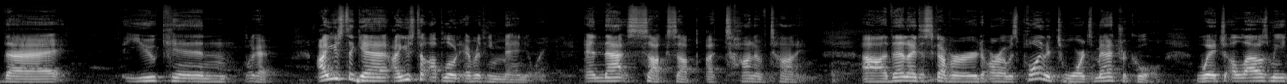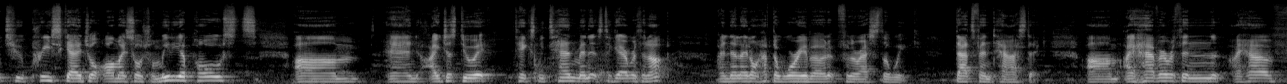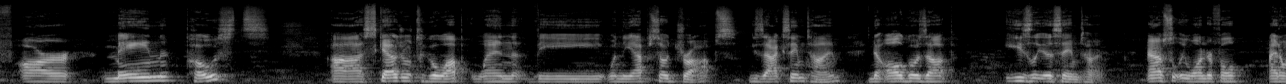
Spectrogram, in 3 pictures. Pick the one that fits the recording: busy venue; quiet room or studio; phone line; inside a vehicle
busy venue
